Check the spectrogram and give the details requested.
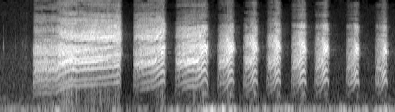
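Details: Hunting lure recording of a black drongo: one long, rough, rasping note, then a row of shorter buzzy, wavering calls that come faster and grow shorter toward the end.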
